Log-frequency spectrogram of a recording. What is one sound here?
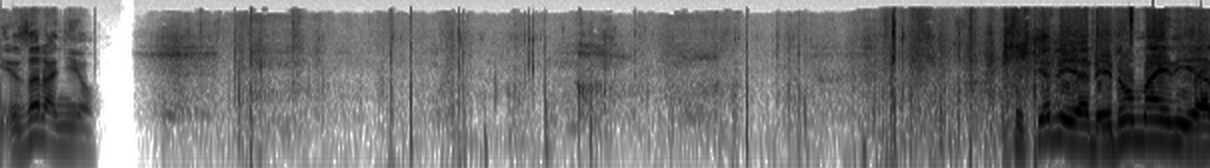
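Footsteps crunch on a dirt path.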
